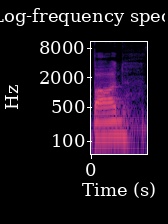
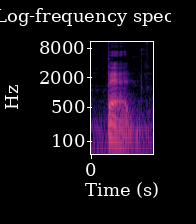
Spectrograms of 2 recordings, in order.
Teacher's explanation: In West Africa, bird sounds like bod, and in East Africa, the word bird sounds like bad.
